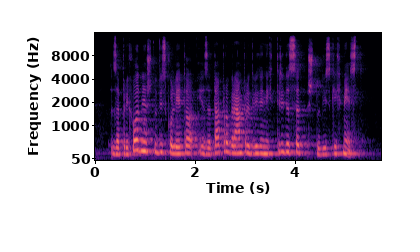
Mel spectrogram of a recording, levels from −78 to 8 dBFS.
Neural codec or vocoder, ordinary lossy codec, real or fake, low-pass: none; none; real; 14.4 kHz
